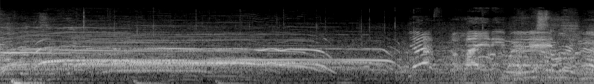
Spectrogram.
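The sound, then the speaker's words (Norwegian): An audience in a hall cheers and shouts loudly and continuously for a girl from the audience who has come up to rap a song with the performer, with high whoops and screams layered over dense babble; the roar dips briefly at the end before rising again in scattered yells. “Ok, man hører, man, vent da, man hører noen rope dette.”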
